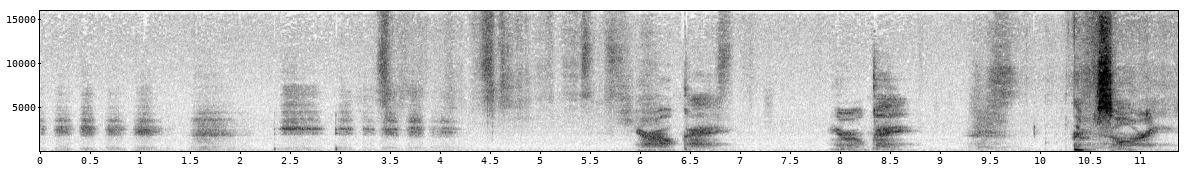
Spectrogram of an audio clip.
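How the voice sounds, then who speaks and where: At a medium pitch, a woman whispers breathily through an ASMR roleplay as a tender magical animal doctor. Her tone stays soothing and reassuring throughout.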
